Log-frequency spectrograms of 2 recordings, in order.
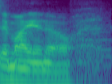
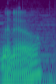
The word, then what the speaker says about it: Mino: So I shortened it to just MINO, and that's the story. I mean, That's why I thought it was pronounced Mino, because it seemed like a Japanese name to me. That's Imagine how hard pronounced Minnow.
